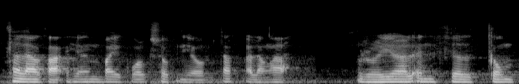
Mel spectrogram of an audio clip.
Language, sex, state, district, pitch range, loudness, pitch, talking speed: Mizo, male, Mizoram, Aizawl, 115-125 Hz, -21 LUFS, 120 Hz, 175 wpm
